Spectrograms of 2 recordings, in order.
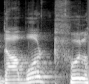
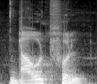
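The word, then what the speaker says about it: doubtful: এর উচ্চারণটা হবে না যেমন এখানে দেখেন ডাউটফুল বানান ডি ও ইউ বিটি ডাবটফুল হওয়ার কথা ছিল ডাবটফুল হওয়ার কথা ছিল কিন্তু হবে কি ডাউটফুল কারণ এখানে বিটি এর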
